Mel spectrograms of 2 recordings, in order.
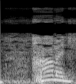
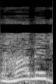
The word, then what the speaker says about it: homage: The H is silent, much as in my favorite restaurant, O.R.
